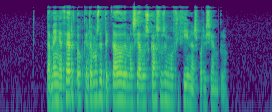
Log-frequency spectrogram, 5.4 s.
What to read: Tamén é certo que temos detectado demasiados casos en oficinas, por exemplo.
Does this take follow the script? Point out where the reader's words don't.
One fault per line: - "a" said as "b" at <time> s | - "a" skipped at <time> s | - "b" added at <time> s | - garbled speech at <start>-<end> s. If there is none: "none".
none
